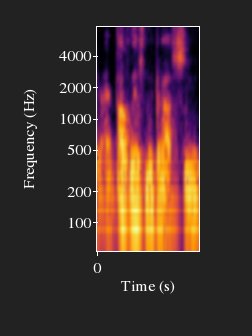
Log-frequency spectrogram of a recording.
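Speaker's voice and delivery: normal talking voice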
